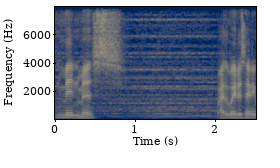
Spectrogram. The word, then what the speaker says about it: Minmus: at zero and now we're perfectly aligned with Min Mrs plane and we can begin pawning that maneuver okay uh it's pronounced minmis by the way does any way play KSP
